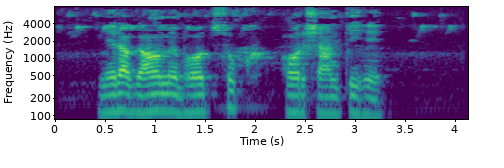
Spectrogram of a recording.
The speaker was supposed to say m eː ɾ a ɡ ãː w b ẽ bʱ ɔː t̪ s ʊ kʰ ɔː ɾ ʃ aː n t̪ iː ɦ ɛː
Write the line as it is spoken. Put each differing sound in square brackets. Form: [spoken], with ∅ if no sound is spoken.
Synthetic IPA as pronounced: m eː ɾ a ɡ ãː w [m] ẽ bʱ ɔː t̪ s ʊ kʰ ɔː ɾ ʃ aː n t̪ [i] ɦ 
